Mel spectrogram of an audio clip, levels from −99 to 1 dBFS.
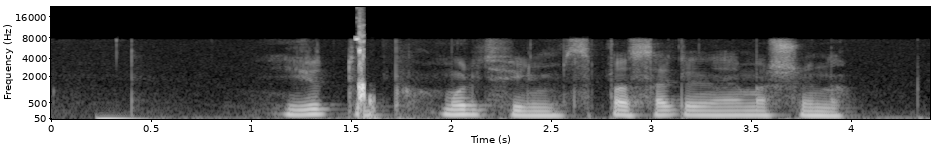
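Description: Speech, with a corrupt frame decoded between 1.53 and 1.69 s. For roughly 0.16 s the audio gives way to a burst of garbled sound with error peaks around -5 dBFS. Damaged bits in the compressed stream were passed to the decoder, which played them without concealment, so misread gains and codes put energy at frequencies that have nothing to do with the speech. The length of the burst points to several consecutive frames being hit.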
